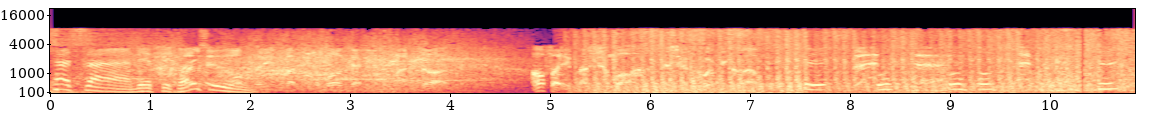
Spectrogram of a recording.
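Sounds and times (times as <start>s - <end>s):
speech: 0.0s - 2.3s, 4.8s - 10.8s
laughter: 0.4s - 4.1s
machine gun fire: 5.1s - 10.8s.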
